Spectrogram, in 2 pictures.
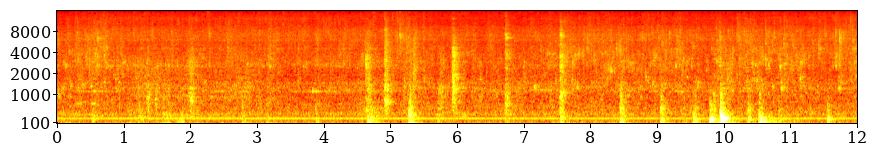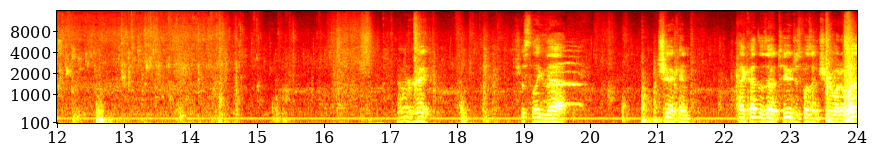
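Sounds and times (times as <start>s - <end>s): kitchen tap running: 0.0s - 24.0s
knocks and taps: 8.4s - 10.8s.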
